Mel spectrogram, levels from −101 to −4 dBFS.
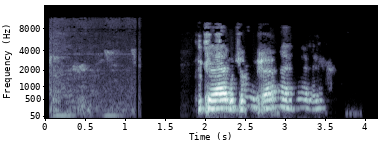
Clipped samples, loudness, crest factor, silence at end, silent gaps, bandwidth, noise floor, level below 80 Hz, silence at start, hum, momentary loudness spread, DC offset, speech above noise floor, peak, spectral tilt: under 0.1%; -16 LUFS; 20 dB; 0.7 s; 1.47-1.51 s, 1.60-1.64 s; 10.5 kHz; under -90 dBFS; -56 dBFS; 0.05 s; none; 22 LU; under 0.1%; over 73 dB; 0 dBFS; -4.5 dB/octave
